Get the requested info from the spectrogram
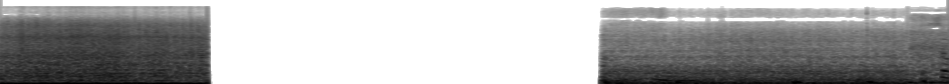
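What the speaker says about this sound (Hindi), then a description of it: "बारिश काफ़ी ज़्यादा हो रही है गाइस।" Dense, steady heavy rain hisses loudly near a helipad terminal in Katra, broken by a stretch of total silence midway, then the downpour resumes with some rumbling and wind buffeting.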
